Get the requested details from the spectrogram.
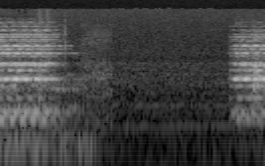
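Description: A telephone ringtone from a horror movie trills in two bright bursts of rapid ringing, separated by a quieter gap, fairly loud with no voices.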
